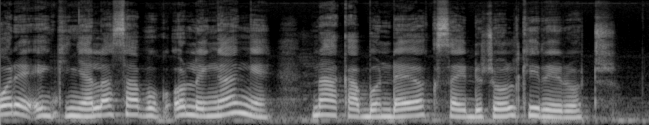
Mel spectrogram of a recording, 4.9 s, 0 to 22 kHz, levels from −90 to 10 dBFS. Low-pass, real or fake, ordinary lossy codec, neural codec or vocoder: none; real; none; none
